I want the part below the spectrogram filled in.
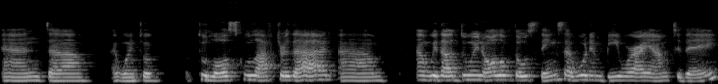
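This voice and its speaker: A woman with a Spanish accent talks at a moderate pace in a medium-pitched voice. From Puerto Rico. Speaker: lawyer. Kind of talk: panel discussion.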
